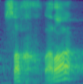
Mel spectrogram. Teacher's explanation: kha sukun dialirkan ya suara dan desisan nafasnya, makhrajnya dilepaskan, dibaca dengan tepat. Ra-nya tafkhim karena dia berharokat fathah tebal seperti itu. · Sakhra, kha sukun dialirkan ya suara dan desisan nafasnya, makhrajnya dilepaskan, dibaca dengan tepat. Ra-nya tafkhim karena dia berharokat fathah tebal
